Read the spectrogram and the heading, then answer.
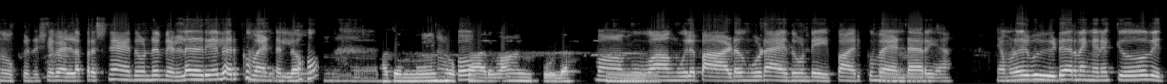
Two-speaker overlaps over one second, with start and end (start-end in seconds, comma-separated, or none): none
